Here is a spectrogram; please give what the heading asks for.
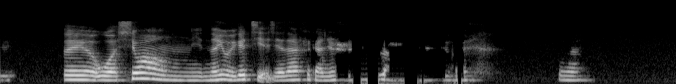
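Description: An echo canceller likely could not separate this side's talk from the far side's loudspeaker echo and pulled both down, producing speech suppressed in double talk. At 3.12 s the speech dips slightly for a brief moment. From 3.36 to 4.71 s it is pushed down far deeper, by roughly 40 dB at worst, so the voice fades before recovering. The call processing band-limits everything to 8 kHz.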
